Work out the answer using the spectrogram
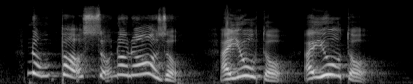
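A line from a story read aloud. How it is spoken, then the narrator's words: Exclaiming. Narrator (Italian): esclamò Rodolfo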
